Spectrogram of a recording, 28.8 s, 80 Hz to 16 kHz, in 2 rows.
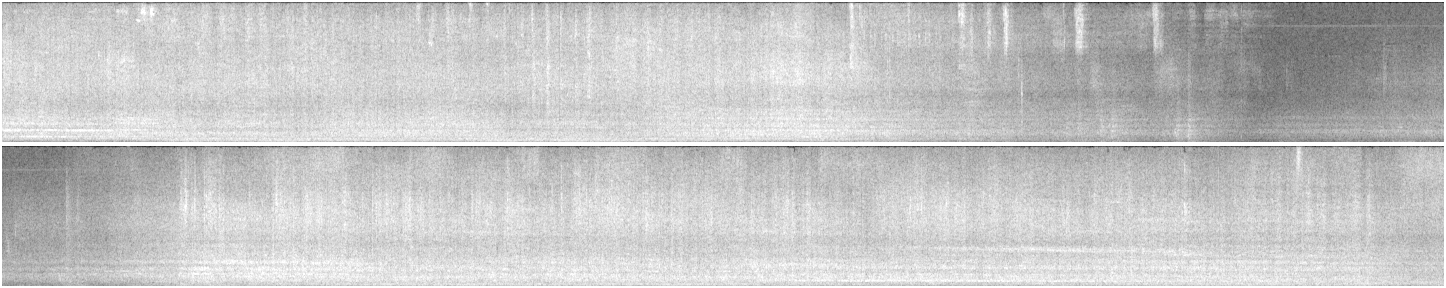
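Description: Seibu Railway electric commuter trains passing close by: the first train's running noise and steady whine die away to a quieter spell about halfway through. Then a Seibu 6000 series train comes up and passes loudly, its whine falling in pitch near the end.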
